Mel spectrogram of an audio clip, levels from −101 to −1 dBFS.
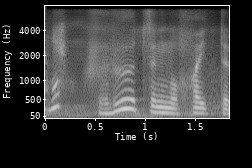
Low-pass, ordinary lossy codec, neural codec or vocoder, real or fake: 7.2 kHz; none; codec, 24 kHz, 0.9 kbps, WavTokenizer, large speech release; fake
